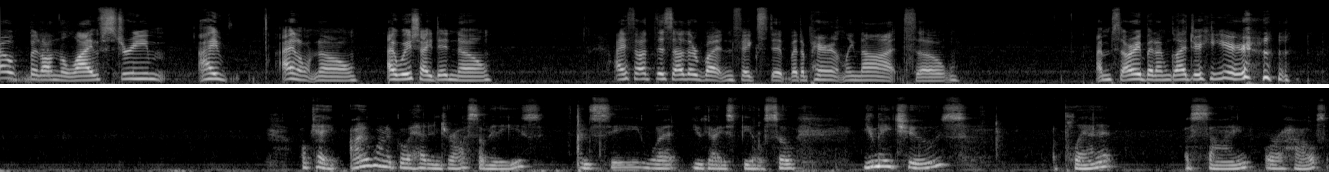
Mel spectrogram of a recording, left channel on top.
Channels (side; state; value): both; different; correlation 0.00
